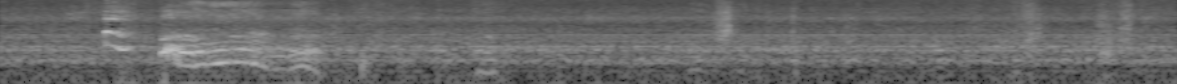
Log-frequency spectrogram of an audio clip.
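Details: Six-week-old puppies indoors in a small room: a brief burst of high, wavering whimpering yips lasting about a second, then quiet room noise with a few faint distant squeaks.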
